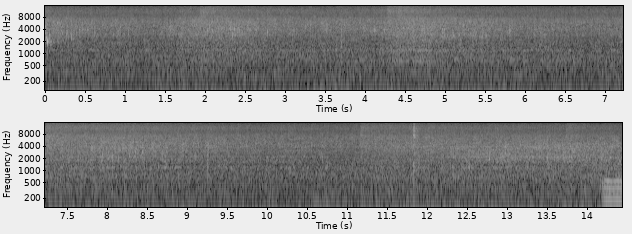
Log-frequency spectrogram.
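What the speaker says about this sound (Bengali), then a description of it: "তেলটা গরম হয়ে গেছে, একটা একটা করে মাছ এবার দিয়ে দেব।" Fish frying in hot oil in a home kitchen, a steady broadband sizzle and hiss running unbroken throughout at moderate loudness, with no talk over it.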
